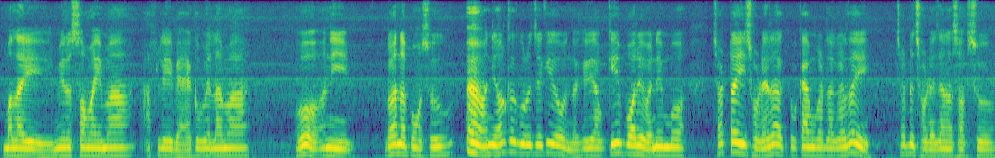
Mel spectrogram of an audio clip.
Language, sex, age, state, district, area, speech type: Nepali, male, 30-45, West Bengal, Kalimpong, rural, spontaneous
